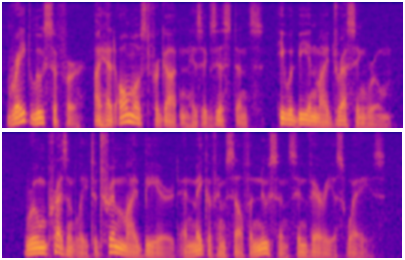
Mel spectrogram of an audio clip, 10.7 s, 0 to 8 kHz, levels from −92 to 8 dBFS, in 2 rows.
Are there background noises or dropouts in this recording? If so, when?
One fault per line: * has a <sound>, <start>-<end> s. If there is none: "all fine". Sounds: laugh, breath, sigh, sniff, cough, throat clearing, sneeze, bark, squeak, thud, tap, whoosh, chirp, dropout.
all fine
